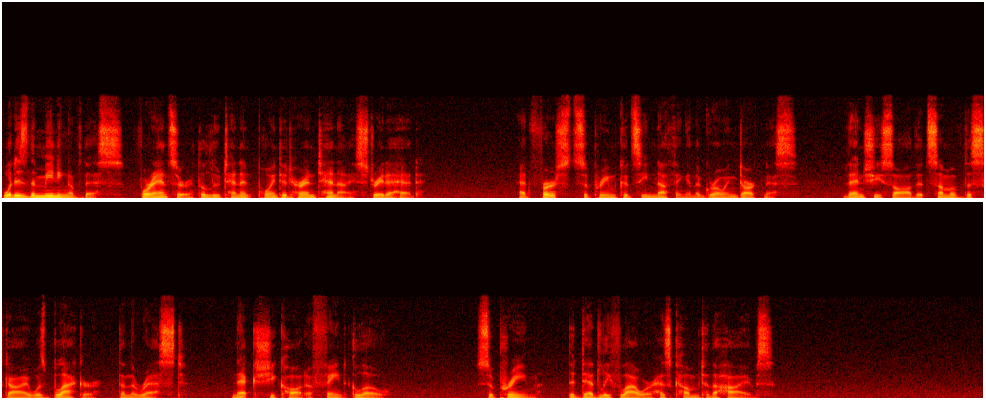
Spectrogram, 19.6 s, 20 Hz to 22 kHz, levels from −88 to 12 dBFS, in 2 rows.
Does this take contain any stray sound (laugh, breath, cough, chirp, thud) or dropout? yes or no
no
